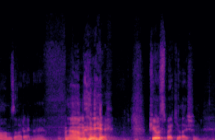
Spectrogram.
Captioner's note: audience laughing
